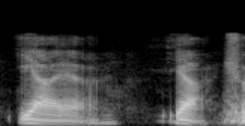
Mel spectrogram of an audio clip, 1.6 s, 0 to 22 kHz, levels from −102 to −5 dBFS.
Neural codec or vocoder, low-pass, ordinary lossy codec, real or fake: vocoder, 44.1 kHz, 128 mel bands, Pupu-Vocoder; 7.2 kHz; none; fake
